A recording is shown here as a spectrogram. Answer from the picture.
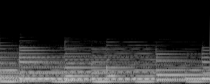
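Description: Upright piano playing: sustained chords with new notes struck every half second or so over a repeating low bass note.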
